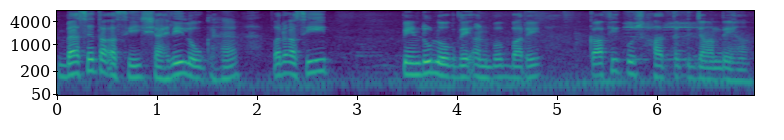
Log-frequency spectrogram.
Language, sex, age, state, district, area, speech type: Punjabi, male, 18-30, Punjab, Pathankot, rural, spontaneous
